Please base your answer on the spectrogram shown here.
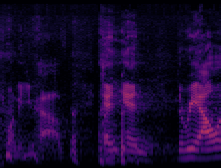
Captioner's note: chuckles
